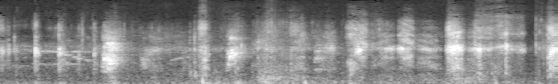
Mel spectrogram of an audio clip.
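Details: Boston Terrier asked in Hungarian to speak, giving about a dozen brief squeaky yips and drawn whines in irregular bursts, mixed with a person's coaxing voice.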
